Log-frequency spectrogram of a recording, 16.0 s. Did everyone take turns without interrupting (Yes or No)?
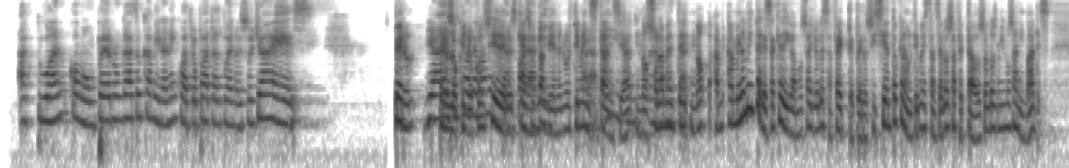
No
